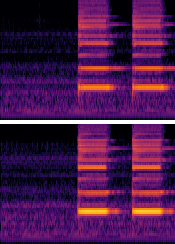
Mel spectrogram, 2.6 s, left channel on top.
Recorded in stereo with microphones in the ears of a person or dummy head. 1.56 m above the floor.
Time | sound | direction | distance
1.2 | an alarm | 55° right (ahead or behind) | 1.2 m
